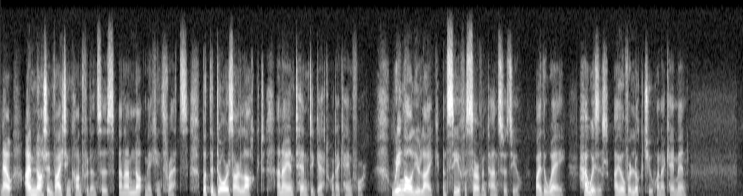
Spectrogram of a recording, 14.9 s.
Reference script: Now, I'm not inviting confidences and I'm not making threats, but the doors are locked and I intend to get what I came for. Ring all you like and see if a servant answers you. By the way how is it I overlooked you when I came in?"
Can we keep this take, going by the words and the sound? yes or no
yes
